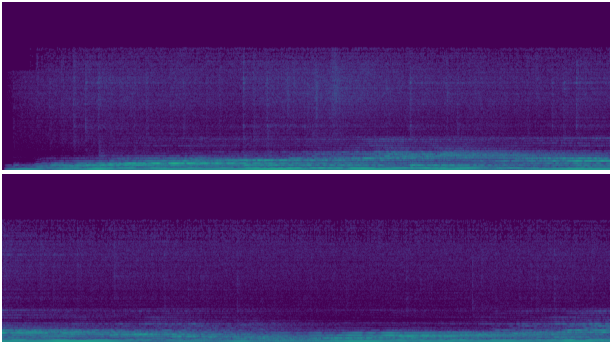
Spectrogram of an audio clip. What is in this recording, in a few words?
Kashmir Sunrise Loop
